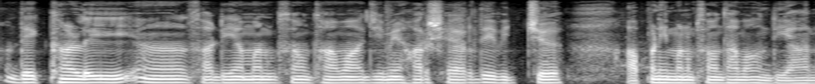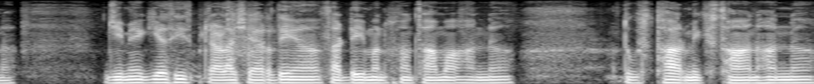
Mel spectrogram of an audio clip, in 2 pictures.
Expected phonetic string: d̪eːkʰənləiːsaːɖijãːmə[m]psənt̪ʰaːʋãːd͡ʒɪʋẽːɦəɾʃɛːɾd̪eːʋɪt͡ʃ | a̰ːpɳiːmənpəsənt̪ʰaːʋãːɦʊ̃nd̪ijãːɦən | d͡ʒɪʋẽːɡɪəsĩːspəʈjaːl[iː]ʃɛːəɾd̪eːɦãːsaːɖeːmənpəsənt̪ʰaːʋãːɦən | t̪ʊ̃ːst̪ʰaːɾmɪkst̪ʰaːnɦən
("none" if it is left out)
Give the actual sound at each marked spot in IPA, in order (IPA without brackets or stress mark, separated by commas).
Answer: n, aː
